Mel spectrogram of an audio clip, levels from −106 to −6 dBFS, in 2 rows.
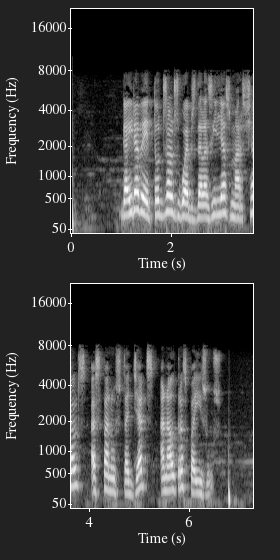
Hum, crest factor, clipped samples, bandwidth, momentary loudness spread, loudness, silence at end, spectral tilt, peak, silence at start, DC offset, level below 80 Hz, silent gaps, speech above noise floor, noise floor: none; 16 dB; under 0.1%; 8 kHz; 10 LU; -19 LUFS; 0.45 s; -4.5 dB/octave; -2 dBFS; 0 s; under 0.1%; -50 dBFS; none; 43 dB; -61 dBFS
